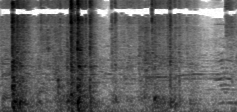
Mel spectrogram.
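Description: Tin Coca-Cola toolbox being folded open and shut by hand: its thin sheet-metal sides clank against each other and the metal shelf. There is a sharp clank just after the start, a louder doubled clank a little before the one-second mark, and a lighter one about one and a half seconds in.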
